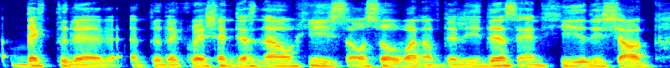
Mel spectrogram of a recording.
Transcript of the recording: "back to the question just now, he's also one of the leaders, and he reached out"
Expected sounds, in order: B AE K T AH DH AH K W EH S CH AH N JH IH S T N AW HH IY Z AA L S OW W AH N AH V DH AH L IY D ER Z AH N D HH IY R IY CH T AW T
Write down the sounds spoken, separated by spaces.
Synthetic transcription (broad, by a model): B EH K T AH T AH K W EH S CH AH N JH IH S N AW HH IY S AA L S OW W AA N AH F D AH L IY D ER S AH N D HH IY R IY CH AW T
